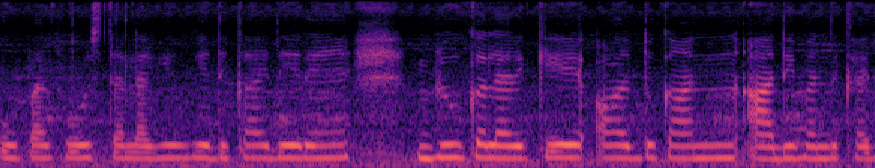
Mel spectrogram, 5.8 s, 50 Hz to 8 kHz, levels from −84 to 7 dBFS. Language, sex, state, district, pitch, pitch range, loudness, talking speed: Hindi, female, Uttar Pradesh, Etah, 225 Hz, 215-230 Hz, -26 LUFS, 175 wpm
